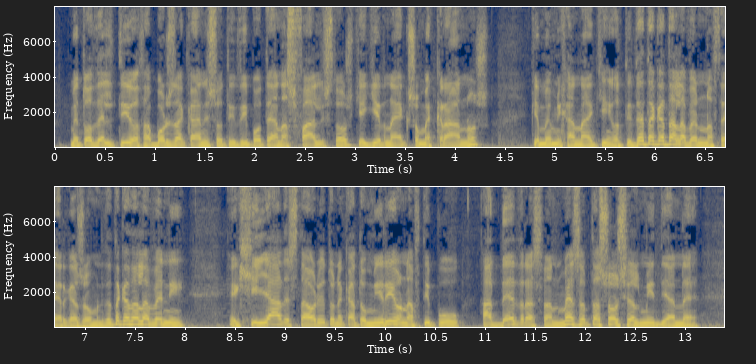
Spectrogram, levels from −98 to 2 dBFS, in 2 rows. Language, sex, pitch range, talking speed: Greek, male, 120-165 Hz, 190 wpm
